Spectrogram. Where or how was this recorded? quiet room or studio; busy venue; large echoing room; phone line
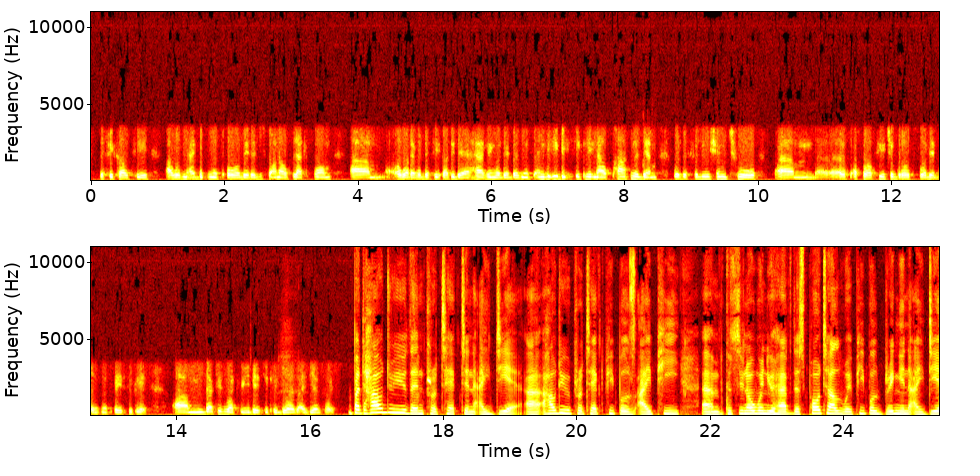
phone line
